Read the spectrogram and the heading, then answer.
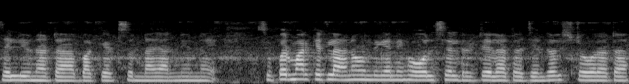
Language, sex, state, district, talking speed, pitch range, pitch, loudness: Telugu, female, Telangana, Karimnagar, 180 wpm, 180-210 Hz, 190 Hz, -17 LUFS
